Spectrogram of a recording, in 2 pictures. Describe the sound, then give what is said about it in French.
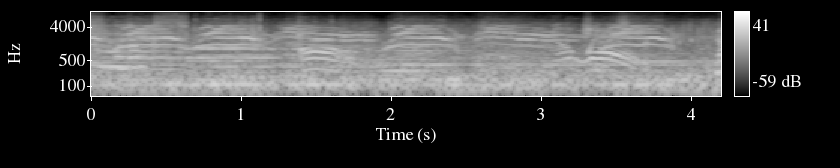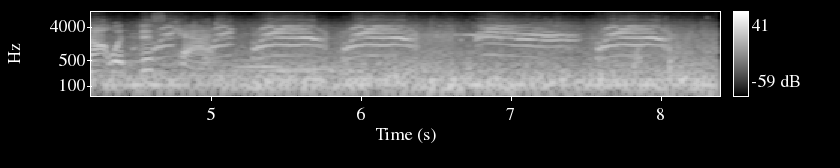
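Cat meowing in a film soundtrack: many drawn-out meows follow one another steadily, some longer than others, loud over a constant low background hum. “parce que les sons, là, il y a des miaulements un peu plus longs, mais le reste du film, c'est deux sons différents.”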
